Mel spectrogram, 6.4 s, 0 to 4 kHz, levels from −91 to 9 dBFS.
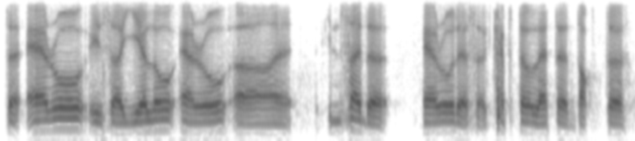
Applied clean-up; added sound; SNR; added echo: neural mask model Resemble Enhance denoiser.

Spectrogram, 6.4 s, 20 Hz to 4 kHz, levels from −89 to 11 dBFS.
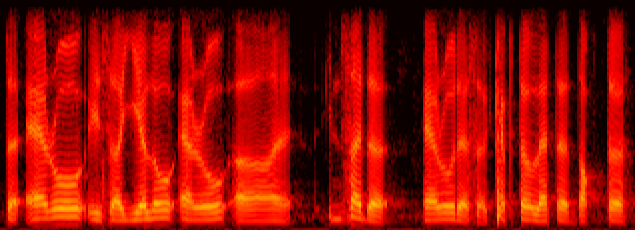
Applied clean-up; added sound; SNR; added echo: none; none; none; none.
